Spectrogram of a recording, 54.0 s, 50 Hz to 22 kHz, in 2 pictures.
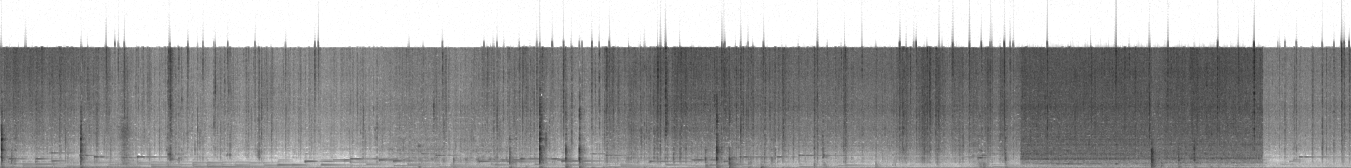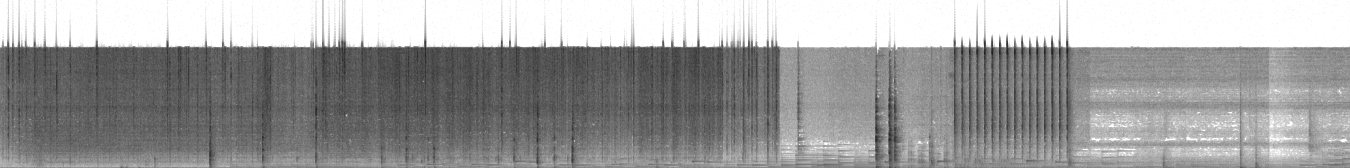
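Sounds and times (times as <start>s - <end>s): food sizzling in a frying pan: 0.0s - 45.1s
soft background music: 0.0s - 54.0s
spatula clicking against pan: 46.1s - 48.5s.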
